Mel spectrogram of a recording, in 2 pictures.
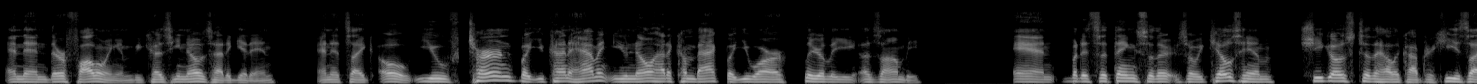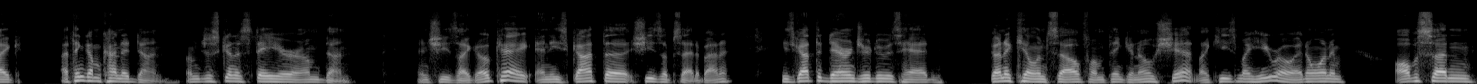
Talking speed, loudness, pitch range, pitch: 215 wpm, -27 LUFS, 110-140 Hz, 125 Hz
